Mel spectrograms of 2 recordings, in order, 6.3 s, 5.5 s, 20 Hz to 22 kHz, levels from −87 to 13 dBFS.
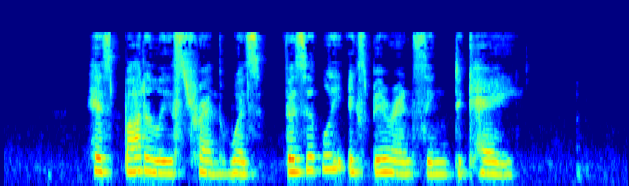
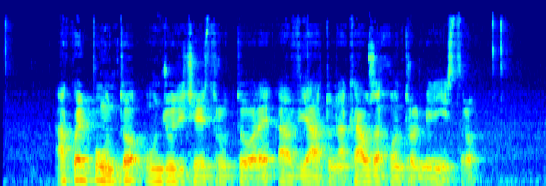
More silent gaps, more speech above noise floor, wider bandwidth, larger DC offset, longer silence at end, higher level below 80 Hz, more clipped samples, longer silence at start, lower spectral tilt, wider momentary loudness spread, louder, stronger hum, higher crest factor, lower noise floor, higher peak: neither; first, 43 dB vs 37 dB; second, 12 kHz vs 16 kHz; neither; first, 1.2 s vs 0.7 s; second, -70 dBFS vs -52 dBFS; neither; first, 0.9 s vs 0.6 s; second, -3 dB/octave vs -6 dB/octave; about the same, 8 LU vs 10 LU; second, -24 LUFS vs -21 LUFS; neither; about the same, 20 dB vs 20 dB; first, -66 dBFS vs -58 dBFS; about the same, -4 dBFS vs -2 dBFS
